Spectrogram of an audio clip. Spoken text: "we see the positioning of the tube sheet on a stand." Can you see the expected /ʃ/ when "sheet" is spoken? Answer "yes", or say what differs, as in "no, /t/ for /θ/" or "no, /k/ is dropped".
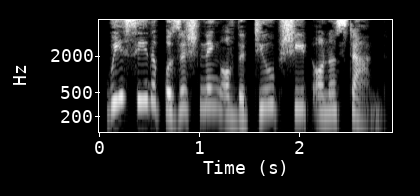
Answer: yes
